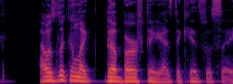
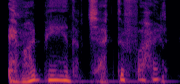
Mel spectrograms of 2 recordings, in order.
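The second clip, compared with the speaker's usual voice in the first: slow whispered question; slow, breathless whisper; 5 semitones higher, slower than usual. Retold or imitated. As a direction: whisper it in disbelief. Whispered aside to himself.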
